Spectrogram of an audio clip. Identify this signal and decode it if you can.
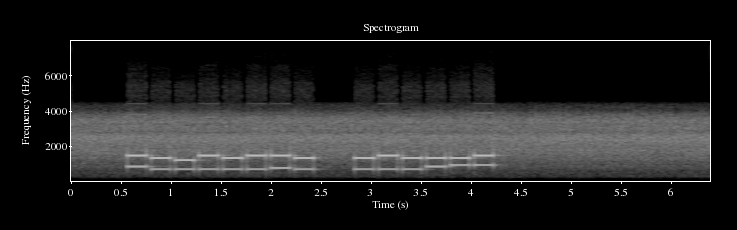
DTMF, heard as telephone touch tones, dialled by machine, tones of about 190 ms. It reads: 92132362 23280#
